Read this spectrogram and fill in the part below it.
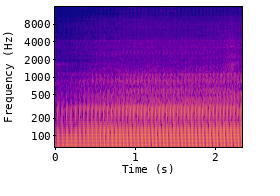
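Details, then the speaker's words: Small single-cylinder bike idling fast at about 3,000 RPM, a rapid steady putter; idle set too high, preferred around 1,600 RPM. "and their idle will sound like this. Alright? That's what their idle sounds like. That's just a little too high for my liking."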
